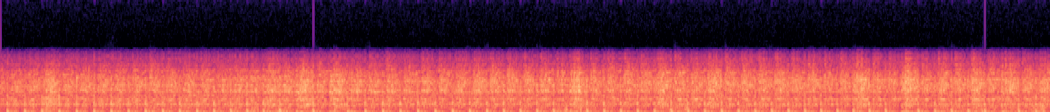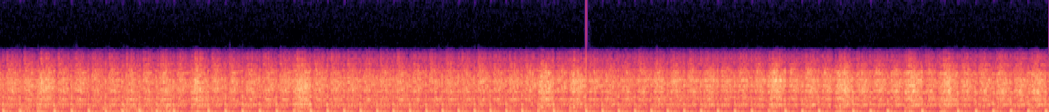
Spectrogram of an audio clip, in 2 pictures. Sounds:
Idling, Engine, Medium engine (mid frequency)

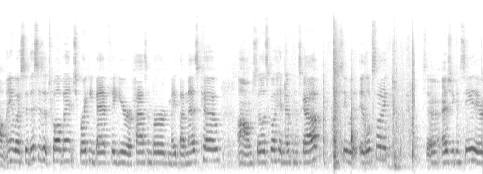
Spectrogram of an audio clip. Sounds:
Speech

